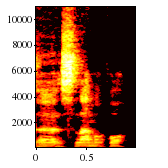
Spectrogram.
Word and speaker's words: salamat po: It's salamat po.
